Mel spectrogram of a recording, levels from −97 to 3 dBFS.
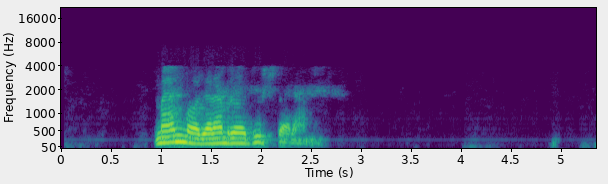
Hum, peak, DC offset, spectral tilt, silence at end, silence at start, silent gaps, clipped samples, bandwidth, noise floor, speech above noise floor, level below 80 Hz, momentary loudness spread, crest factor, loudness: none; -2 dBFS; under 0.1%; -10 dB/octave; 2.85 s; 0.95 s; none; under 0.1%; 4.1 kHz; -78 dBFS; 63 dB; -54 dBFS; 15 LU; 16 dB; -15 LUFS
